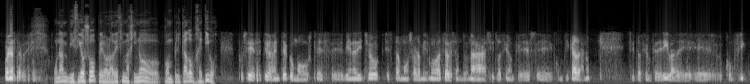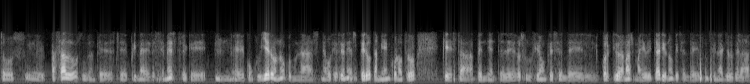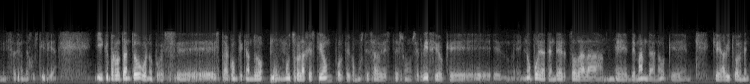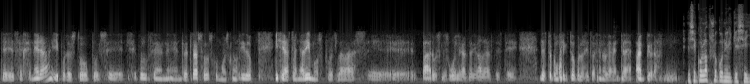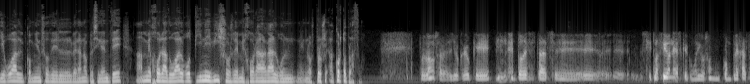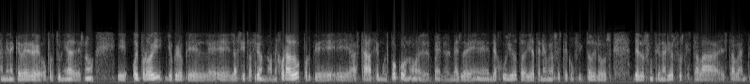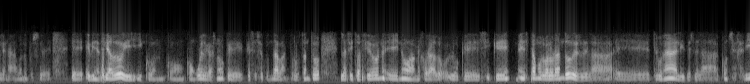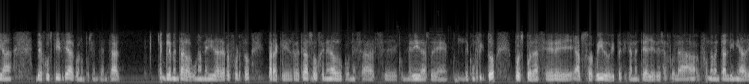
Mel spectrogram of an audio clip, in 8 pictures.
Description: José Luis López del Moral, presidente del TSJC
“No hay que olvidar que los funcionarios de la administración de justicia depusieron sus movilizaciones y volvieron al trabajo porque en periodo electoral no tenían un interlocutor válido en el Ministerio. Una vez haya nuevo Gobierno, retomaron sus legítimas reivindicaciones” asegura López del Moral durante la entrevista.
